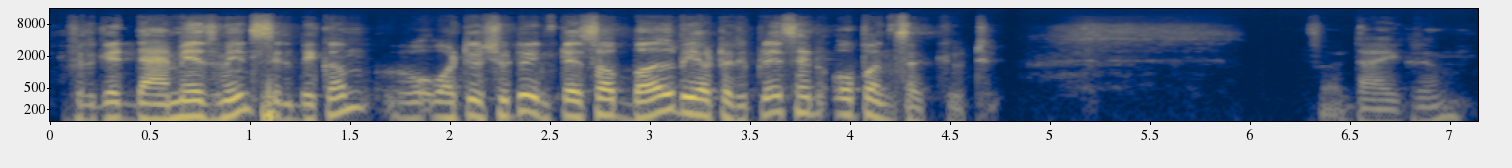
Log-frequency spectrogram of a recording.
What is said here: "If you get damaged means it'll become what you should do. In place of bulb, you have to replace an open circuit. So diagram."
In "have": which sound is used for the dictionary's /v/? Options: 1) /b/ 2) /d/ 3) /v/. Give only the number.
1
